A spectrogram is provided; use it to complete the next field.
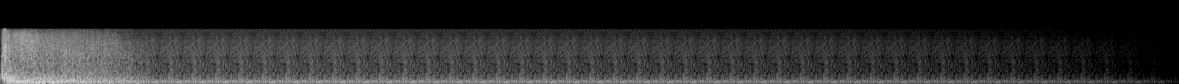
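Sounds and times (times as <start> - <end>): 
explosion: 0.0 - 5.8.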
